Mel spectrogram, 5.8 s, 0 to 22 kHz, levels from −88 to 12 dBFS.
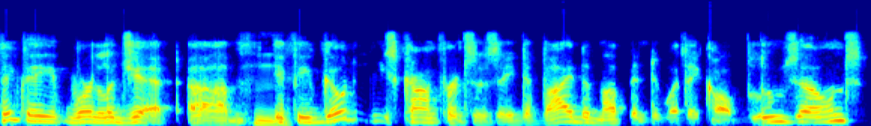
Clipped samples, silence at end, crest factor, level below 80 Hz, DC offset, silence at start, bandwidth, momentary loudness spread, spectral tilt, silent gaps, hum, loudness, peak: under 0.1%; 0.1 s; 14 dB; -58 dBFS; under 0.1%; 0 s; 8 kHz; 8 LU; -6.5 dB/octave; none; none; -20 LUFS; -6 dBFS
